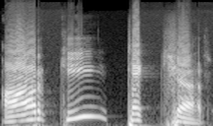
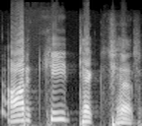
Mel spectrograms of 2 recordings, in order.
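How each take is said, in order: First: "architecture" slowly broken into syllables. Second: "architecture" fairly slow, more connected; joined-up repeat. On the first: Teacher answers what word results, "architecture" in slow separate syllables. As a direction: build "architecture" piece by piece, pausing between parts. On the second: Teacher repeats after asking what it is, "architecture" slowly joined up. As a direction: repeat "architecture" carefully as one word. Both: Shown as a demonstration.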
